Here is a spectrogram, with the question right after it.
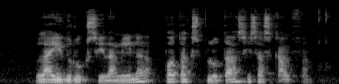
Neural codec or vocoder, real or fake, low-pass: none; real; 14.4 kHz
